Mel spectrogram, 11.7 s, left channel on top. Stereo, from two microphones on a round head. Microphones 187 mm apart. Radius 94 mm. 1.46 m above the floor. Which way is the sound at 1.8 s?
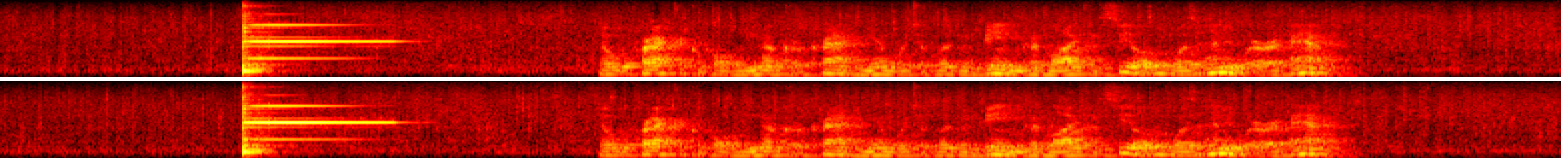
15° right (ahead or behind).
